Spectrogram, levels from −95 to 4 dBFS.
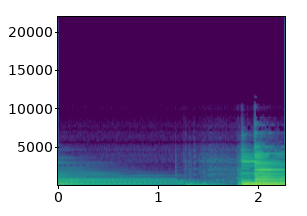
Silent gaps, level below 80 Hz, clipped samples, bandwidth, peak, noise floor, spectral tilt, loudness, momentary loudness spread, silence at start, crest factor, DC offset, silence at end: none; -42 dBFS; under 0.1%; 8.4 kHz; -4 dBFS; -40 dBFS; -7 dB/octave; -20 LUFS; 23 LU; 0 s; 20 dB; under 0.1%; 0 s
